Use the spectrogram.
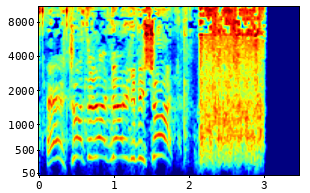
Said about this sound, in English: Shots fired.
